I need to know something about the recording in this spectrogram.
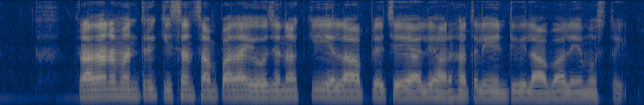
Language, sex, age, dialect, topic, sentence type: Telugu, male, 51-55, Telangana, banking, question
